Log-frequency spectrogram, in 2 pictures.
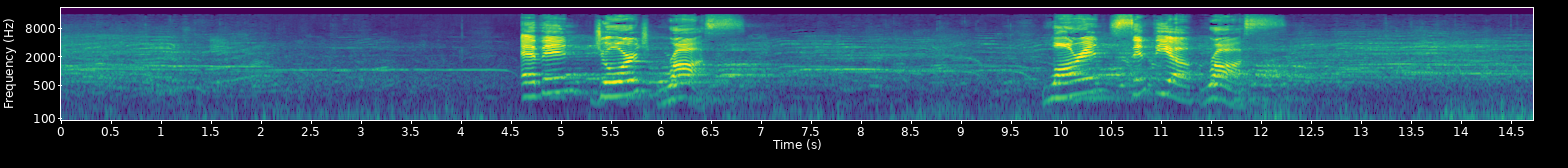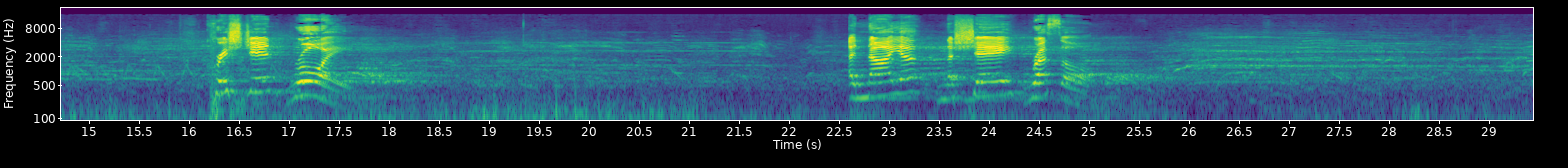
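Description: A crowd claps and cheers outdoors.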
